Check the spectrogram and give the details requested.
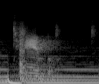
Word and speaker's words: timbre: Now, we spell this timbre, but we actually pronounce it timbre.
